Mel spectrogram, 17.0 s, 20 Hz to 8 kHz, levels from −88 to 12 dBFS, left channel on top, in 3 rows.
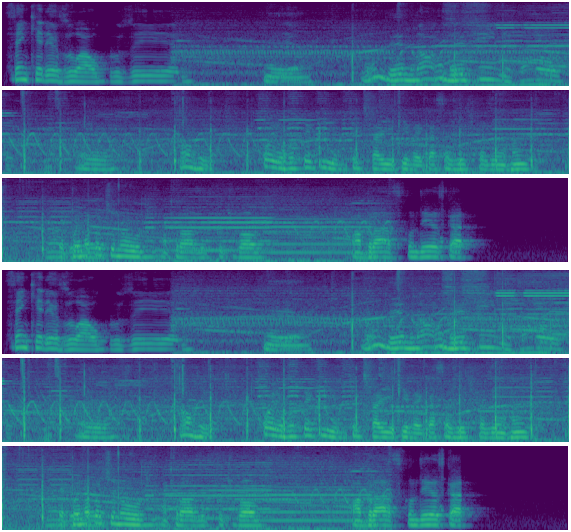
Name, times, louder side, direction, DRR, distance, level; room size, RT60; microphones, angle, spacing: voice 1, 0.1-1.9 2.6-3.0 4.1-5.8 11.8-12.4 14.6-15.1 15.9-16.0, right 1 dB, 5° right, 0.5 m, -35 dB
sound 1, 1.7-15.2, right 3 dB, 70° right, 2.0 m, -36 dB
voice 2, 2.6-3.1 3.6-4.7 6.4-6.8 7.4-7.8 8.3-11.0 11.9-14.0 14.8-15.9, right 3 dB, 40° right, 0.8 m, -28 dB
sound 2, 3.5-12.8, right 5 dB, 90° right, 0.6 m, -37 dB
12.0 x 8.8 x 7.8 m
head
